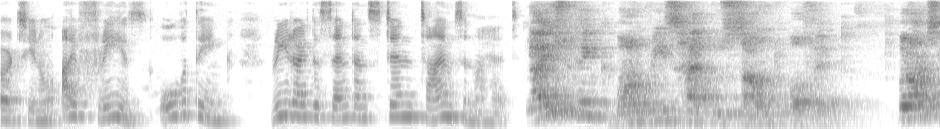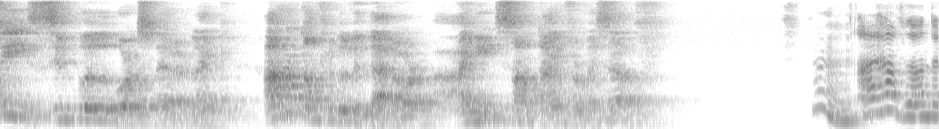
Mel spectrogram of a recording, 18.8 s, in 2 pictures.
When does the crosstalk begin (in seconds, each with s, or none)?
none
